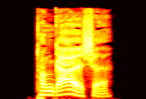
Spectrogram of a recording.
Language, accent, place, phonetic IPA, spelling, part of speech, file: German, Germany, Berlin, [ˈtɔŋɡaɪʃə], tongaische, adjective, De-tongaische.ogg
- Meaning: inflection of tongaisch: 1. strong/mixed nominative/accusative feminine singular 2. strong nominative/accusative plural 3. weak nominative all-gender singular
